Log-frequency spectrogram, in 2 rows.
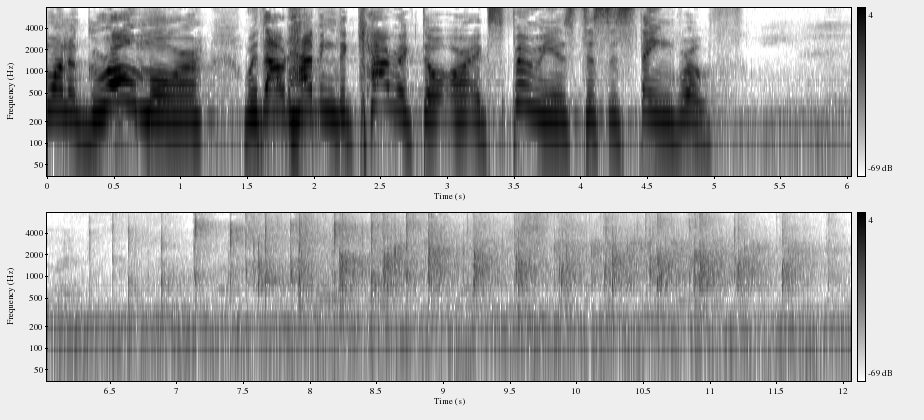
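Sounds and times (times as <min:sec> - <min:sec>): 
speech: 0:00.0 - 0:05.2
nervous clapping from the audience: 0:06.3 - 0:12.0.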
